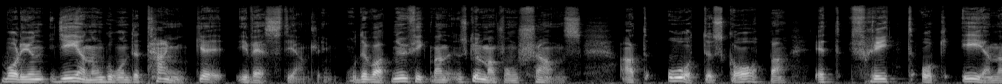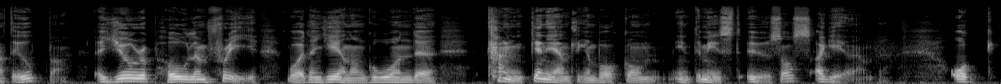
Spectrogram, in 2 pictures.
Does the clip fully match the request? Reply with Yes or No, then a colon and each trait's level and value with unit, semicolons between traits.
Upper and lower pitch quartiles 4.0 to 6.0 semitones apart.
Yes: average, 4.3 semitones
